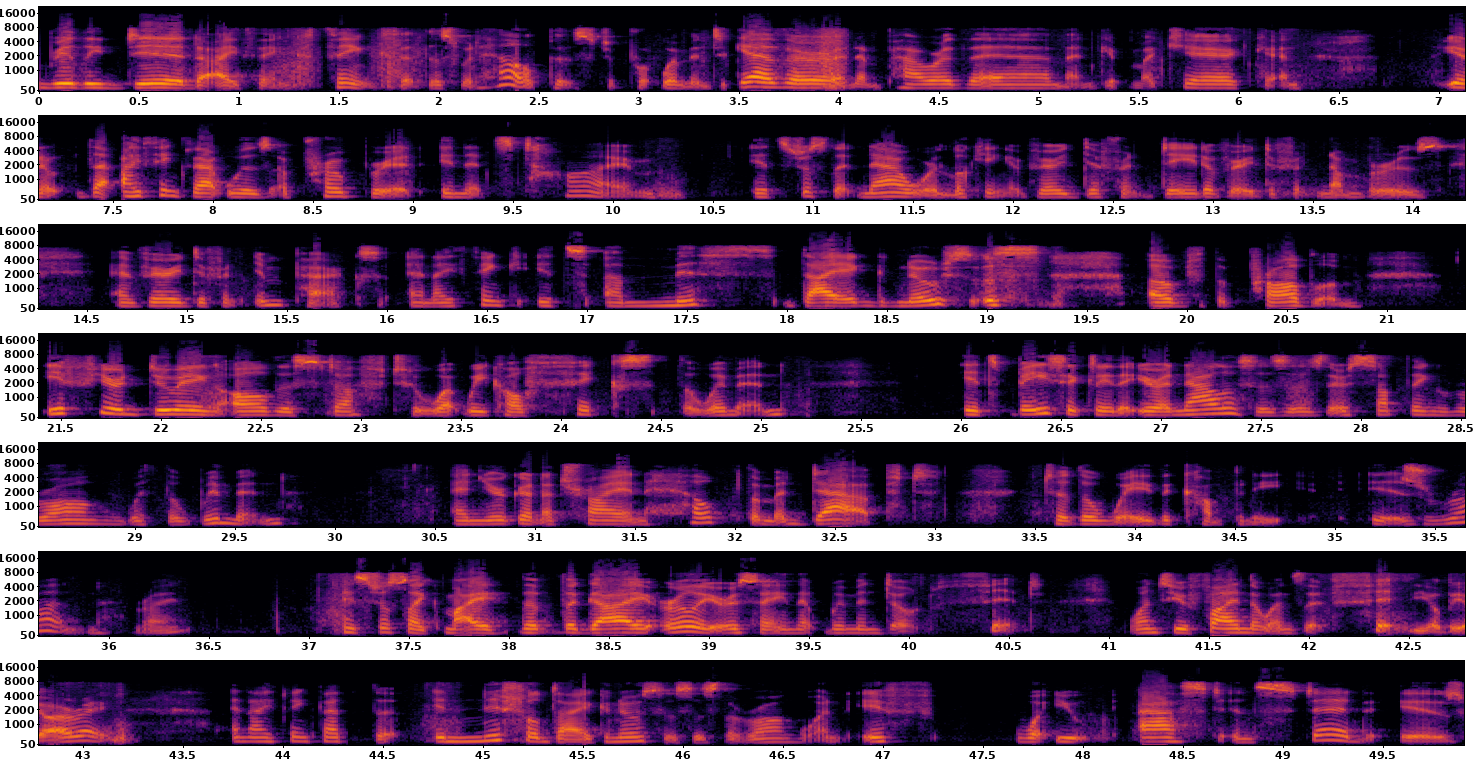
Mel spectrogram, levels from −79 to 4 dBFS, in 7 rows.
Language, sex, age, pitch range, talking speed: English, female, 50-69, 170-205 Hz, 170 wpm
